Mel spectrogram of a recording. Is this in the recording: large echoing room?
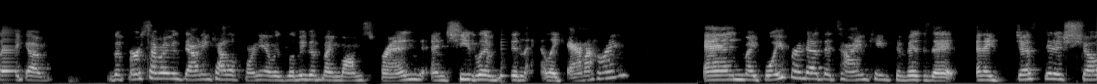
no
